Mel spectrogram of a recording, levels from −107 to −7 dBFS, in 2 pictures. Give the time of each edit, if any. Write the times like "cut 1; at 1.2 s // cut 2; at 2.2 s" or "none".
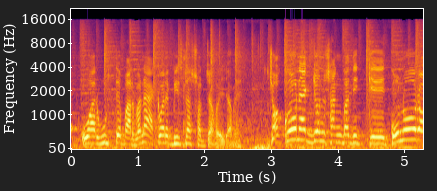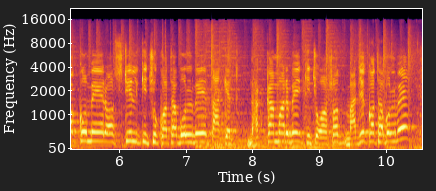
cut 1; at 2.6 s // cut 2; at 4.7 s // cut 3; at 7.8 s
